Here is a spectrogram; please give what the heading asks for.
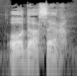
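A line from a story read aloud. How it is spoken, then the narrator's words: Sigh. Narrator (Russian): вздохнул секретарь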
